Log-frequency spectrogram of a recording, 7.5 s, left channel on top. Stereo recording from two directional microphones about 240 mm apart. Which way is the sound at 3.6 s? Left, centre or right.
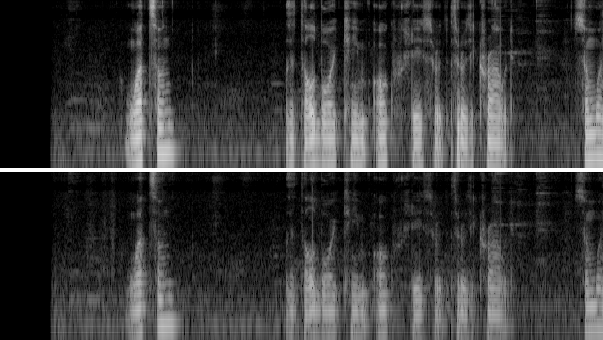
Left.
